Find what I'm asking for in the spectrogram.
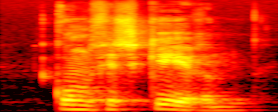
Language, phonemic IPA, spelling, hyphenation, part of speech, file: Dutch, /kɔnfɪsˈkeːrə(n)/, confisqueren, con‧fis‧que‧ren, verb, Nl-confisqueren.ogg
- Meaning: to confiscate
